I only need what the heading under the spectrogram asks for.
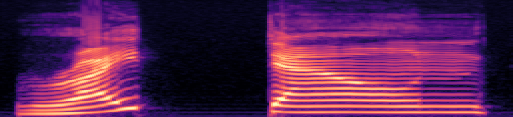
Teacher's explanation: it's a stop t right but i don't finish right down and then i go right to the d same position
